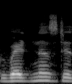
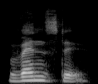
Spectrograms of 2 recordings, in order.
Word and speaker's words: Wednesday: z Dash d-a-y Wednesday we don't call it Wednesday this is the wrong pronunciation we call it Wednesday look at the next word this is c-o-m-f-o-r-t-a-b-l-e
